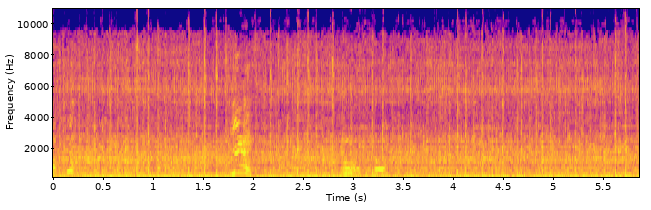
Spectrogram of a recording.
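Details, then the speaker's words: Restored motorized-bike two-stroke moped after a clutch rebuild, new spark plug and other repairs: it fires on about the third attempt and holds a rough but steady idle without stalling or hunting. It runs fine after the work. "And just like that, on the third try of the day, at about the third attempt starting it, it came to life."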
